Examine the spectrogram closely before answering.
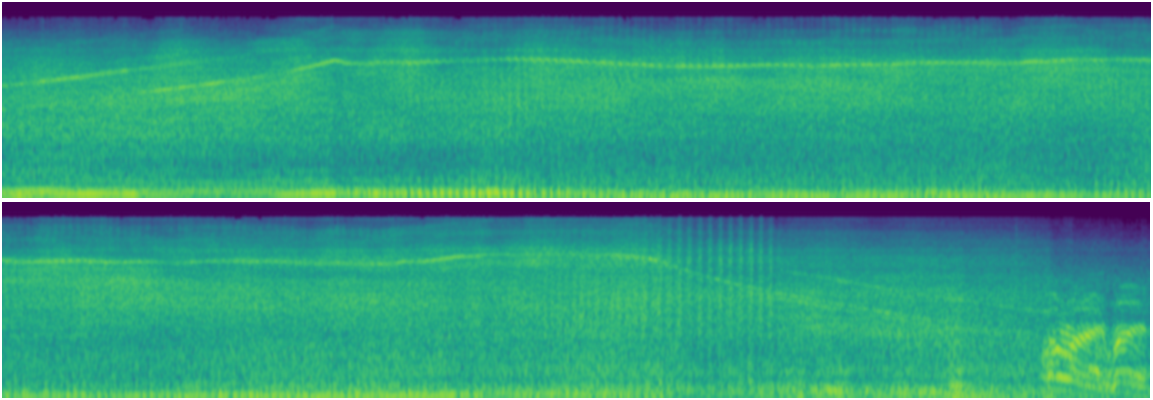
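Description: A tractor engine roars loudly at full throttle, then winds down.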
